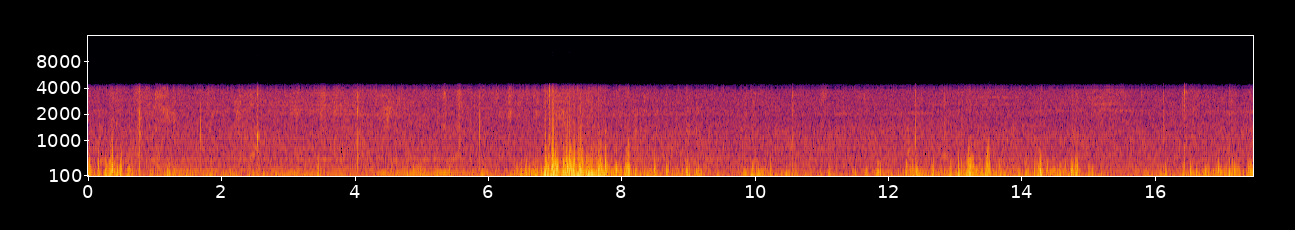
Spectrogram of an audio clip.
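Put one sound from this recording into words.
A tennis racket strikes a ball outdoors.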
